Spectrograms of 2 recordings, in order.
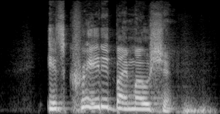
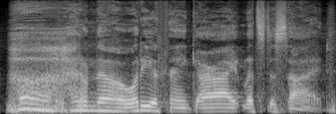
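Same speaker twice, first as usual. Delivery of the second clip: much lower, slow and draggy indecision; listless and unmotivated; 9 semitones lower, slower than usual. Retold or imitated. Mocking someone who decides without passion, low and listless. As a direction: droop into a limp "I don't know" and barely get through it. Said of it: "when you're like".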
